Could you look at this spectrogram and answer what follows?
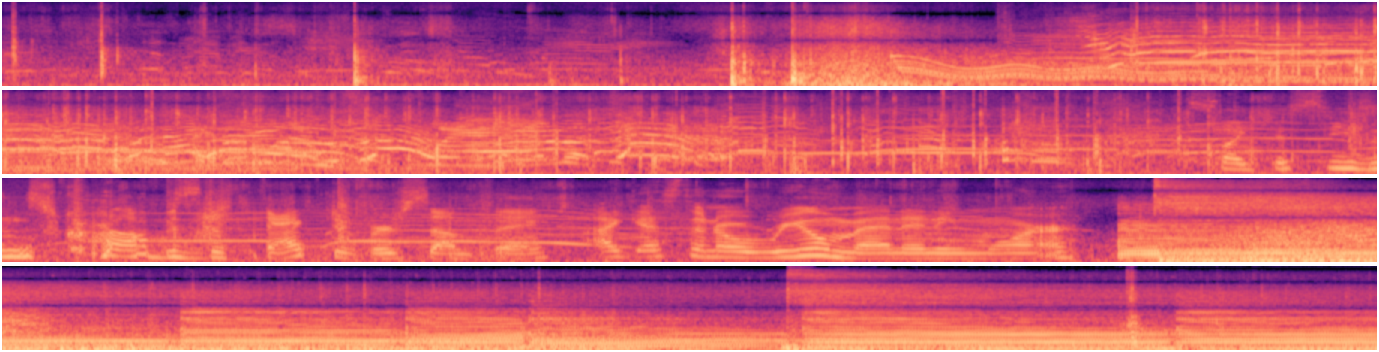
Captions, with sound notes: (tennis ball popping) (girls cheering) - It's like this season's crop is defective or something. I guess there're no real men anymore. (dramatic music)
